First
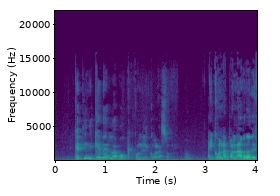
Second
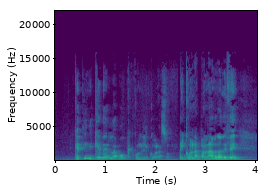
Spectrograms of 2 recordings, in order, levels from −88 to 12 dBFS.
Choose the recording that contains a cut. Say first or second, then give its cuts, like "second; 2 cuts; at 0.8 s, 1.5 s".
second; 1 cut; at 2.5 s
